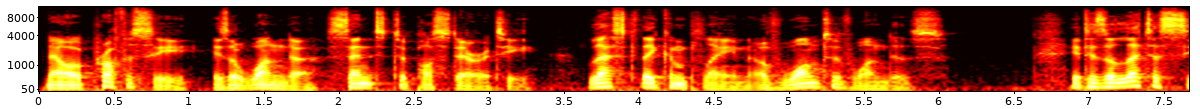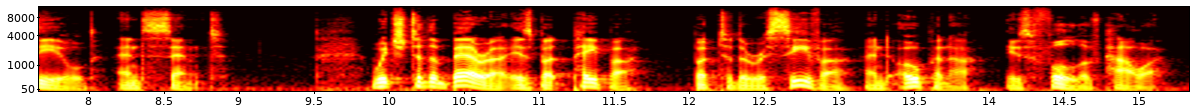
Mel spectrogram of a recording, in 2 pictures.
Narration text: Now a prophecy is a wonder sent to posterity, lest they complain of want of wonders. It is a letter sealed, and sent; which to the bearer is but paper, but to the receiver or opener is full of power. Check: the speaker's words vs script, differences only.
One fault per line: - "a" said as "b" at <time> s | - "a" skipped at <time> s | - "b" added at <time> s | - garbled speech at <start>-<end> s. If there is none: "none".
- "or" said as "and" at 13.2 s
